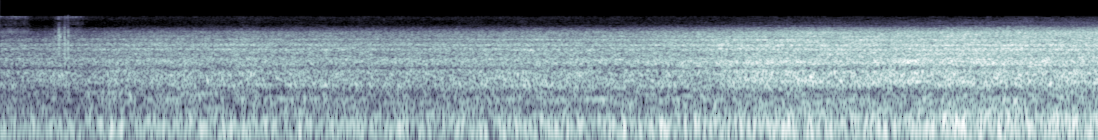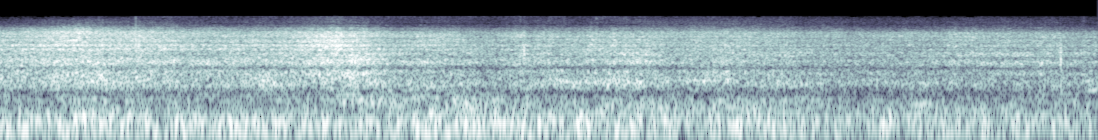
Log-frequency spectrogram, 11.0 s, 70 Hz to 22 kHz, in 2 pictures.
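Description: Jet engines of an Airbus A321 during its landing roll, a steady roar that swells over several seconds to its loudest about six to seven seconds in, then eases slightly.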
